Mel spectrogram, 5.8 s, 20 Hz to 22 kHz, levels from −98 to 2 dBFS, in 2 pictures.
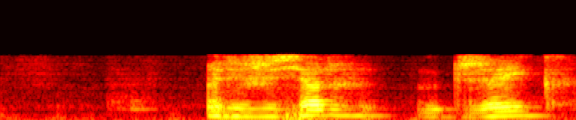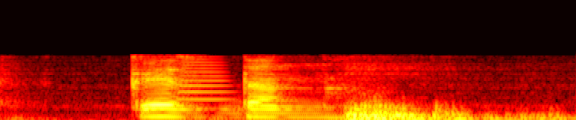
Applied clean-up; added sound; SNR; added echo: none; Brass instrument; 17 dB; reverberation time 0.2 s.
